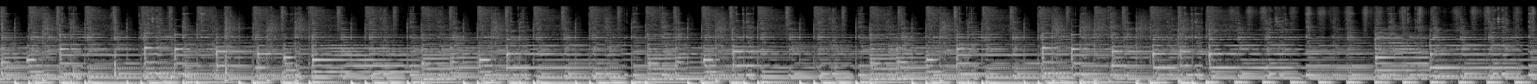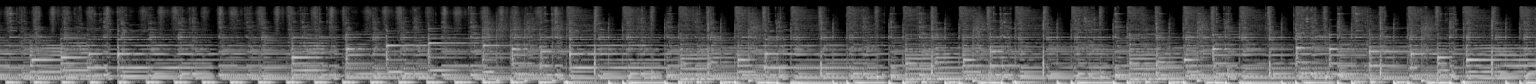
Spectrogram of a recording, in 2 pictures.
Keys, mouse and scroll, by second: 0.5 click, 0.7 scroll down 2, 2.1-2.5 scroll down 2, 2.8-3.3 scroll down 2, 3.6 scroll down 2, 4.0 click, 4.5 scroll down 1, 5.3 scroll down 1, 6.2 click, 6.7-9.4 ctrl+drag, 9.9 ctrl+click, 11.3-13.3 drag, 13.7 ctrl+scroll up 2, 14.6 ctrl+scroll down 2, 14.9 ctrl+click, 15.8 ctrl+z, 16.9 click, 17.1 click, 18.2 ctrl+scroll up 2, 19.5 click, 20.1-21.4 ctrl+drag, 21.5-23.3 ctrl+drag, 25.1 click, 25.3 click, 26.9 click, 27.3-29.1 typing, 29.4 click.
